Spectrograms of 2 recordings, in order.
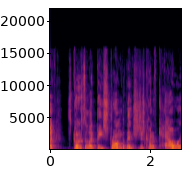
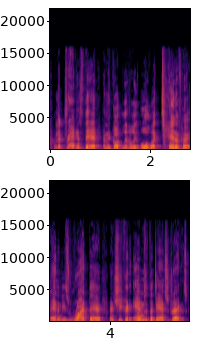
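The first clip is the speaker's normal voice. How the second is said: ordinary delivery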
